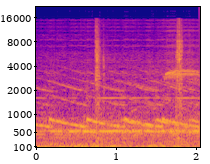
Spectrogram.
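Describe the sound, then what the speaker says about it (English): Ambulance sirens race through city streets, a wailing tone sliding up and down at a distance over steady traffic rumble, with a couple of brief clanks. "The only occasional sounds, the sirens of ambulances as they ripped across the streets."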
